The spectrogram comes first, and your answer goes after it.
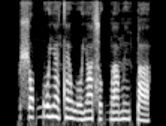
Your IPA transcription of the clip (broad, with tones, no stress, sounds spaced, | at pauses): ʃ ɔ˧ ɡ͡b o˦ j ɛ̃˦˨ t ɛ̃˧ w o˨ j ã˧ s o˨ ɡ͡b ã˨ m ĩ˨ k͡p a˨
